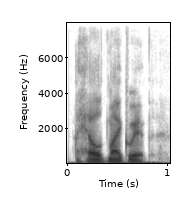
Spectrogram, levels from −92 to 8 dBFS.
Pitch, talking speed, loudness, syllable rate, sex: 115 Hz, 230 wpm, -14 LUFS, 5.0 syllables/s, male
